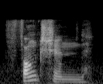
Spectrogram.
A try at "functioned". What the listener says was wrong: So funk. So we're going to add in that K sound. Functioned. So make sure to add that N there, though.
